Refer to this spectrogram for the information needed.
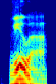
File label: "viewer", British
